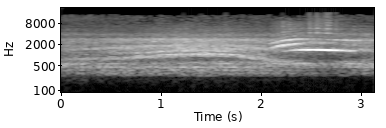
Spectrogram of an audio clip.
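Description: Howling wind blows steadily, a loud whooshing rush with eerie whistling tones that rise and bend near the end, with no voices present.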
